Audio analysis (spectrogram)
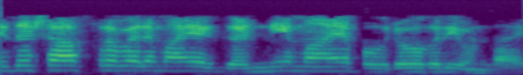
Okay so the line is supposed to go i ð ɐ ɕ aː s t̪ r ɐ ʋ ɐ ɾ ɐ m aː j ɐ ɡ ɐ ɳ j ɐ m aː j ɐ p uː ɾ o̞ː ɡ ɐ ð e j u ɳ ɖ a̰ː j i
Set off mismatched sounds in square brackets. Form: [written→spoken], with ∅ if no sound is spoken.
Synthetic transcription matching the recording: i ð ɐ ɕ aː s t̪ r ɐ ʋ ɐ ɾ ɐ m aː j ɐ ɡ ɐ ɳ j ɐ m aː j ɐ p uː ɾ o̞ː ɡ ɐ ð [e→i] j u ɳ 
